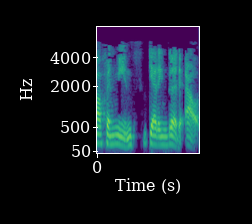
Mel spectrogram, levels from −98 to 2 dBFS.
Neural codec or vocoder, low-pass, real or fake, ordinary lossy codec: codec, 16 kHz, 2 kbps, FunCodec, trained on Chinese and English, 25 frames a second; 7.2 kHz; fake; MP3, 24 kbps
